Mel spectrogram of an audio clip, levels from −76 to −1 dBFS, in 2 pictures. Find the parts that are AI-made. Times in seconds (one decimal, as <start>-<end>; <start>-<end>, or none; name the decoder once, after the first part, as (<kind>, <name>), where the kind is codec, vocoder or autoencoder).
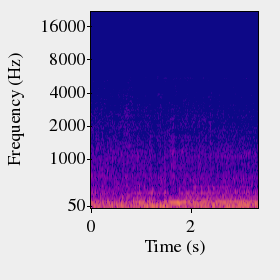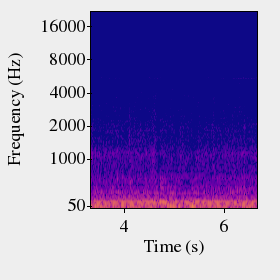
0.5-2.5 (codec, SNAC); 4.6-5.6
